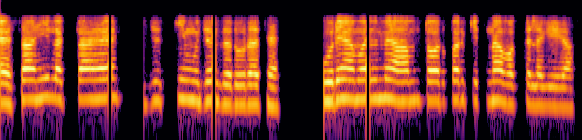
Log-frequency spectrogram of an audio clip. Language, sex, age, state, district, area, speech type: Urdu, male, 60+, Maharashtra, Nashik, urban, conversation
